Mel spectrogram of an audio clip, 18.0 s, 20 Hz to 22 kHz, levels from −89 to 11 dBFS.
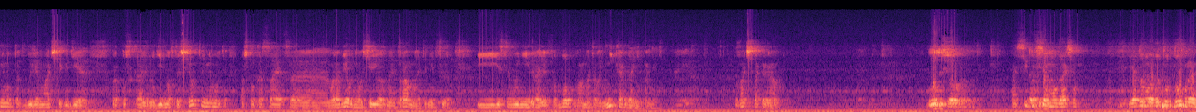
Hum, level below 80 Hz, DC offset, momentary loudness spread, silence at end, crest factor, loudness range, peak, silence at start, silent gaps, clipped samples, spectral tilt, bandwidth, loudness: none; -24 dBFS; under 0.1%; 19 LU; 0 s; 14 dB; 7 LU; 0 dBFS; 0 s; none; under 0.1%; -6.5 dB/octave; 15.5 kHz; -14 LUFS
